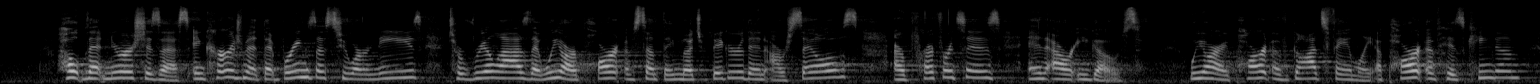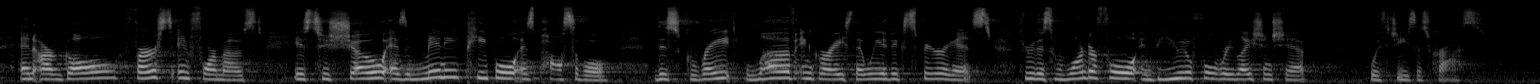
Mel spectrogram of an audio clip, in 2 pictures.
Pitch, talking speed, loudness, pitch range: 260 Hz, 140 wpm, -31 LUFS, 235-290 Hz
